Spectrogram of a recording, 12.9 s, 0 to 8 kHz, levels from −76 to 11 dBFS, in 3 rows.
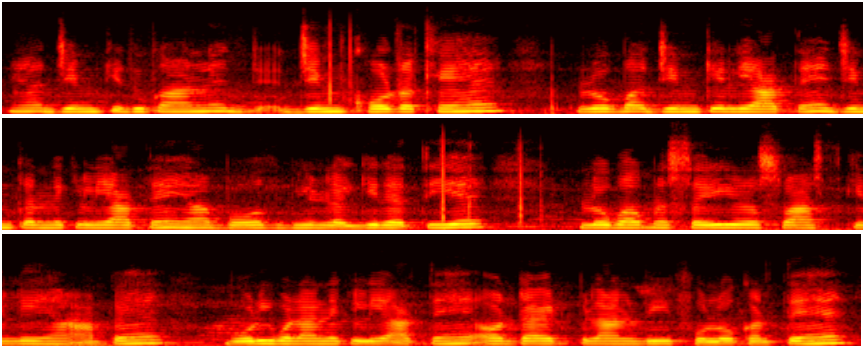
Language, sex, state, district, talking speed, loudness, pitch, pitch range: Hindi, female, Chhattisgarh, Bastar, 235 wpm, -18 LUFS, 210 Hz, 200-215 Hz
